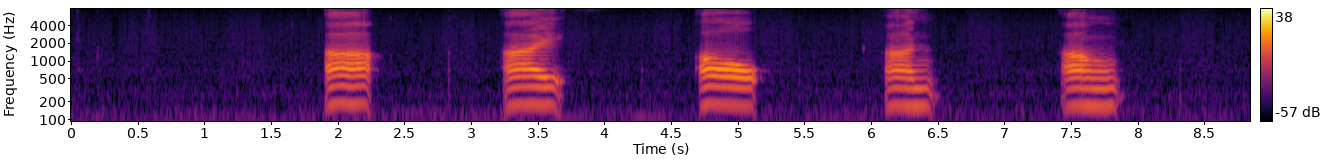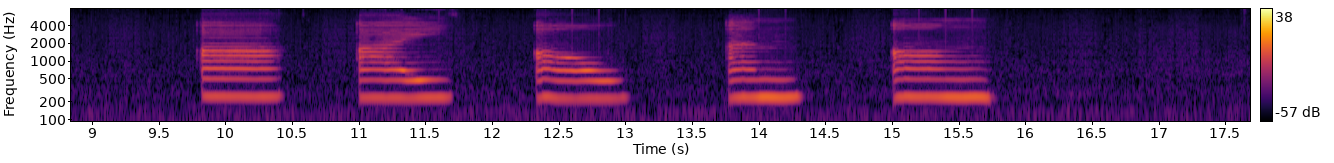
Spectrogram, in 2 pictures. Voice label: pinyin, chinese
